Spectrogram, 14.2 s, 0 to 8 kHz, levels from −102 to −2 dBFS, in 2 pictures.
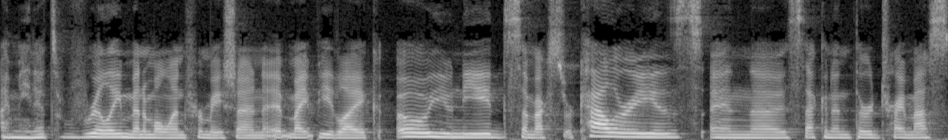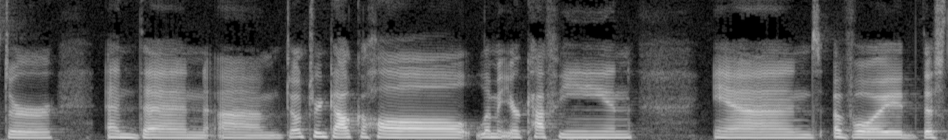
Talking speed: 145 wpm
